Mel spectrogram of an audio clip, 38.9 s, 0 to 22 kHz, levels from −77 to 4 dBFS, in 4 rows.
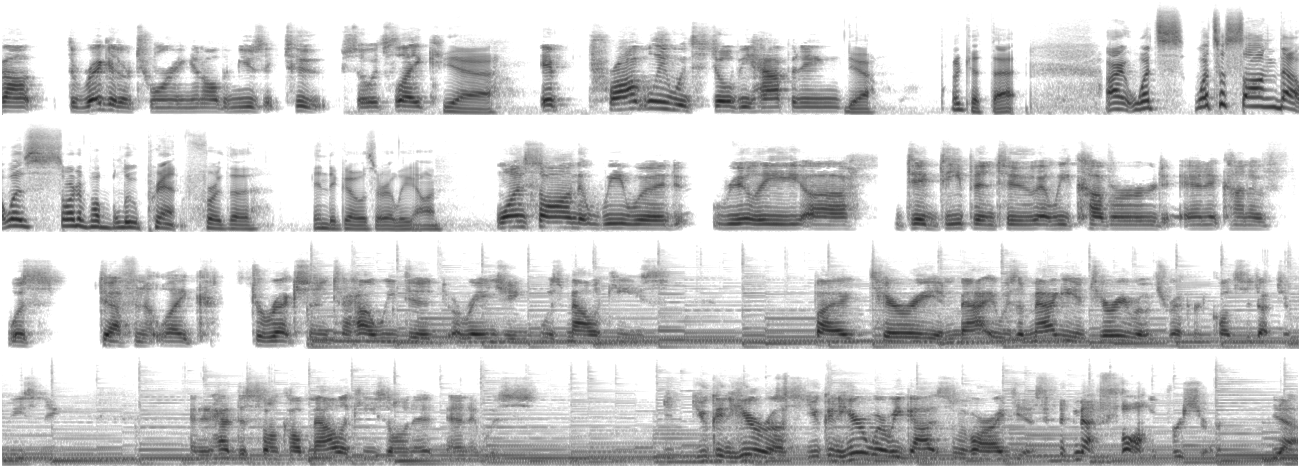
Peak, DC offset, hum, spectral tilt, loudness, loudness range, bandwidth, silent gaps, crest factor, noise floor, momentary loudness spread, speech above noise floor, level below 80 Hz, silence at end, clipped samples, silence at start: -2 dBFS; under 0.1%; none; -4 dB/octave; -18 LUFS; 5 LU; 15.5 kHz; none; 16 dB; -51 dBFS; 12 LU; 33 dB; -62 dBFS; 0 s; under 0.1%; 0 s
